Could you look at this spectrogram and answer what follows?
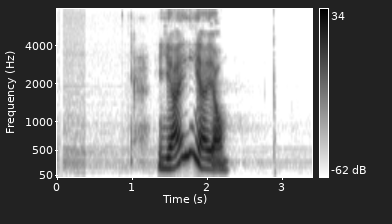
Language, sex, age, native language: Icelandic, female, 50-59, Icelandic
